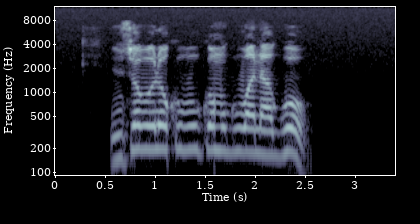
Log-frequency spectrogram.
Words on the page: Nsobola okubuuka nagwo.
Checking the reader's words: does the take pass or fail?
fail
